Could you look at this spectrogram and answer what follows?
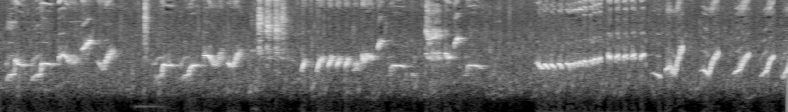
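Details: White-rumped shama song used to train other songbirds: varied upslurred whistles mixed with harsh high bursts, a fast even trill of repeated notes, then crisp rising whistles spaced about half a second apart.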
